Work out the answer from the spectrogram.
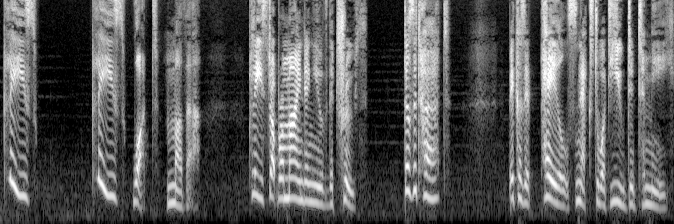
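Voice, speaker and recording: A woman's voice: medium pitch, very animated, slow, long pauses, no room sound. An actress playing a bitter, powerful young woman in a video game, sardonic and contemptuous toward her family. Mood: wounded scorn. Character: bitter, sarcastic young adult daughter, cruel and powerful. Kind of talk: video game character acting.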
